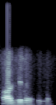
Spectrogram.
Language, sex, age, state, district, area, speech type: Nepali, male, 30-45, West Bengal, Kalimpong, rural, conversation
